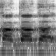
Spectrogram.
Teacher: जिह्वा मूले तु कह प्रोक्तः अर्थात क वर्ग जो समस्त क ख ग घ, जो ये क वर्ग है इसका उच्चारण जिह्वा मूल से होता है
